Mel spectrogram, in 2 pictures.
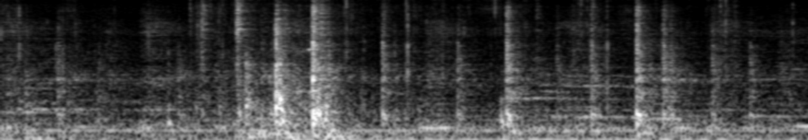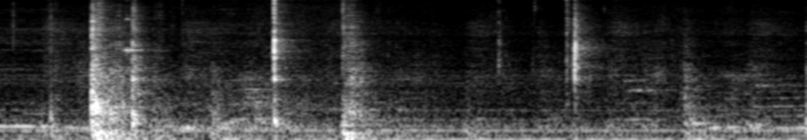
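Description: Chicken in salsa simmering in a clay pot, with scattered small pops and clicks, and a utensil knocking against the pot once about halfway, over a steady low hum.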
